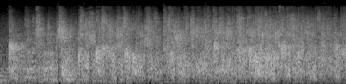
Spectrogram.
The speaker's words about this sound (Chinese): 哎，你们要听的不错，要拍拍手啊！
